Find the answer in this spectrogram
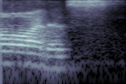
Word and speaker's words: horas: Veja, o H inicial sozinho não tem pronúncia.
